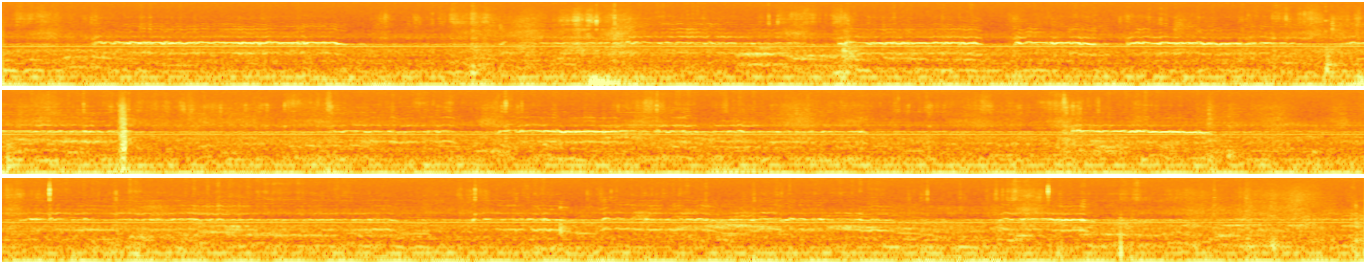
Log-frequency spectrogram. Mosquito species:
Culex pipiens complex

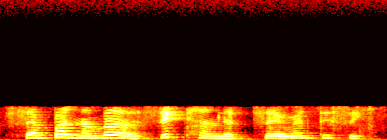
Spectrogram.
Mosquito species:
no mosquito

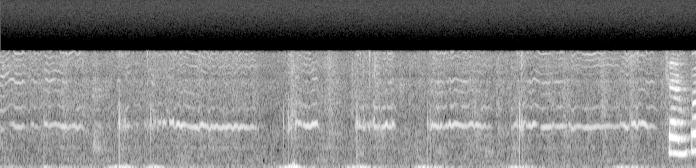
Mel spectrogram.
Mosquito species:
mosquito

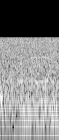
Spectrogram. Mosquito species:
Anopheles gambiae s.s.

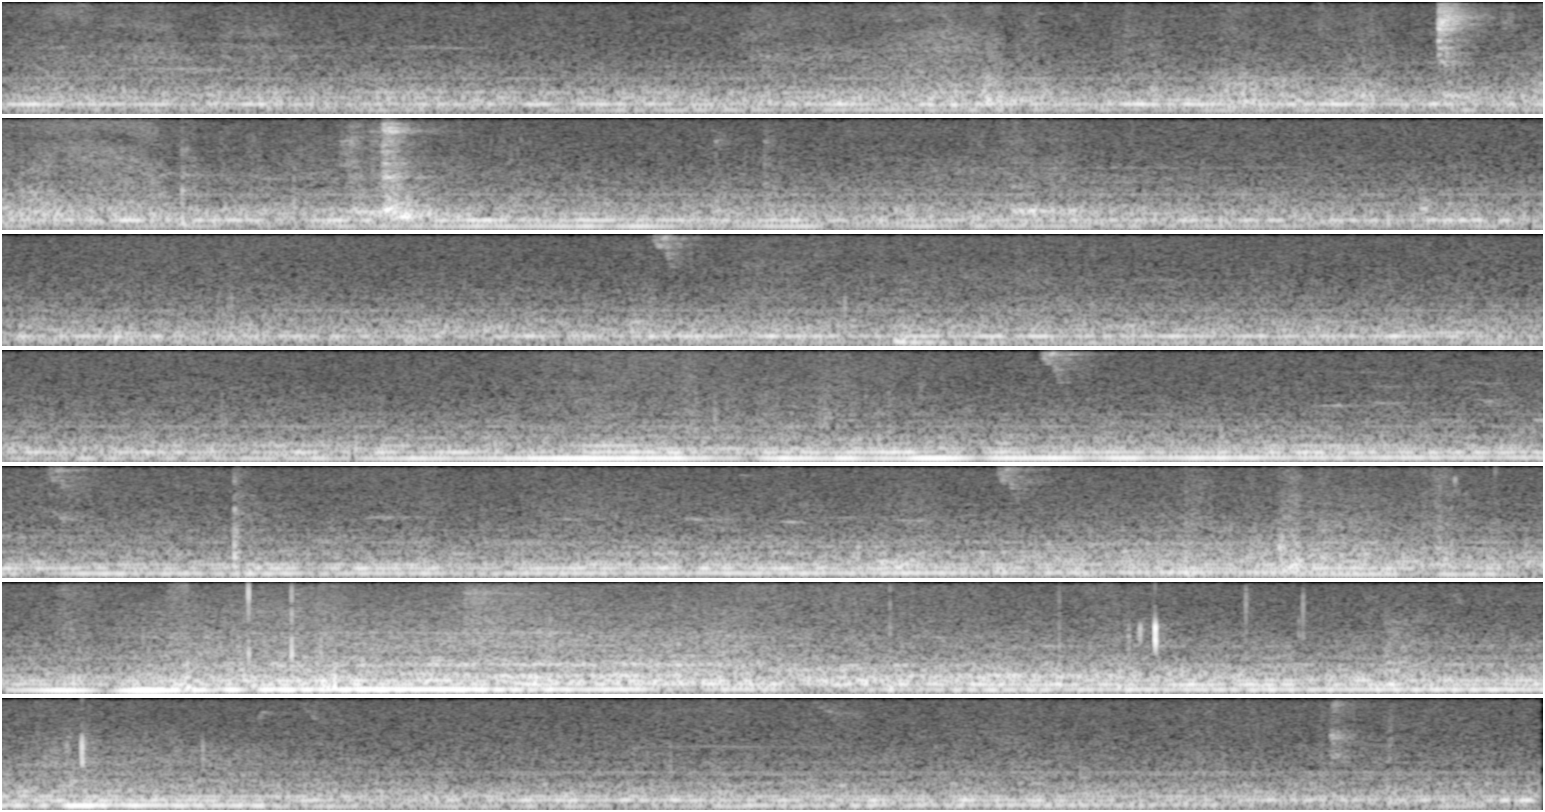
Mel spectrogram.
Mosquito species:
no mosquito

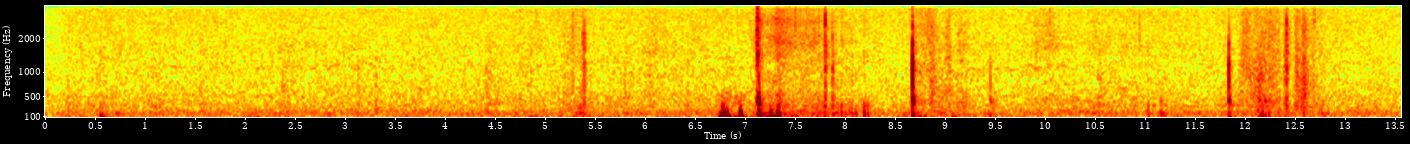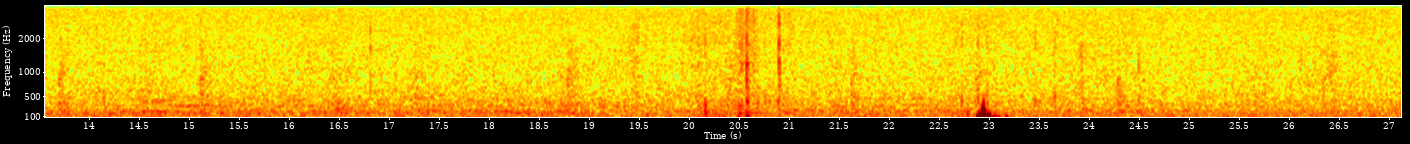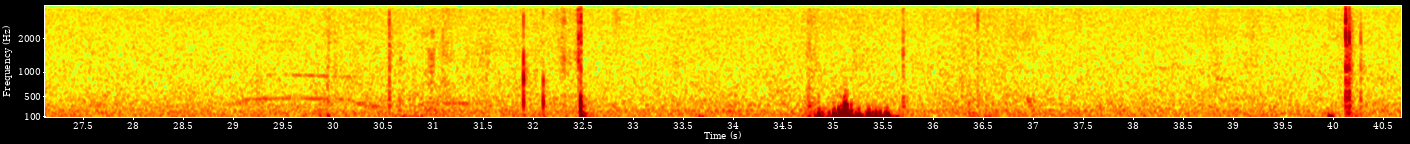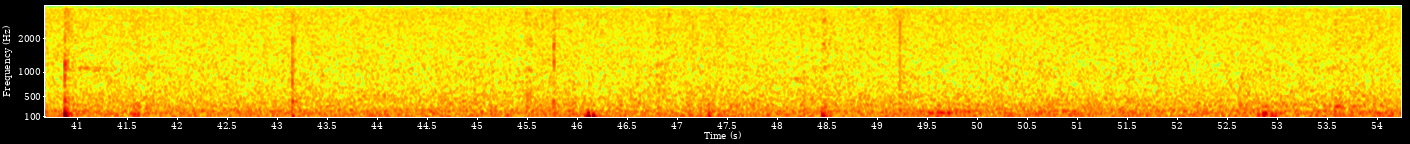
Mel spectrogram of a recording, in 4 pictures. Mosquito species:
no mosquito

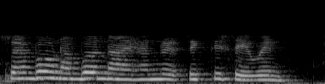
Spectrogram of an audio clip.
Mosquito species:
no mosquito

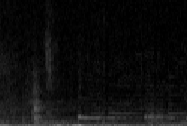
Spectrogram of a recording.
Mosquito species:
Anopheles coustani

